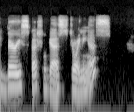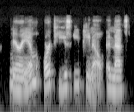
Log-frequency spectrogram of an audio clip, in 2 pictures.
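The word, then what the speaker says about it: Miriam Ortiz y Pino: we have a very special guest joining us Miriam Ortiz epino and that's how to pronounce it correctly right correct wonderful Miriam is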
